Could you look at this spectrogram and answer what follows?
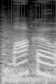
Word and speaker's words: Mako: Now, I will state, yes, the proper pronunciation is Mako energy.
